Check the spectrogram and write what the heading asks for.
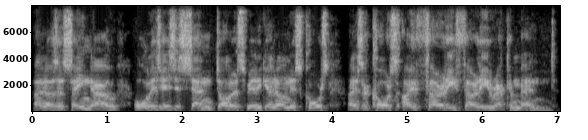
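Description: An older British affiliate marketer speaks briskly and expressively in a mid-range voice. Nasal with a head cold, he gives a rambling webcam talk from a small room, full of fillers and repeated phrases.

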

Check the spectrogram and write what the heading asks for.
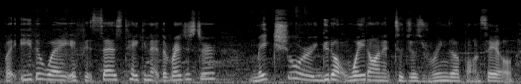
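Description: A shopping vlogger with a mid-range voice talks briskly while walking through a large indoor retail store, filming on a phone held in her hand. It's a casual walk-and-talk store tour, and she chats directly to her viewers.

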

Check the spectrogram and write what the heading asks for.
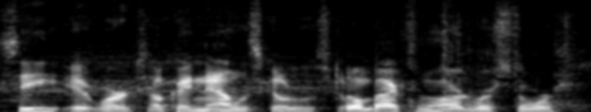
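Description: A man's voice: mid-range voice, animated, fast, fairly bright tone, faint music behind. A man hosting a casual home renovation vlog, chatting informally while showing tools and work. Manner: chatty, informal, laughs at own jokes. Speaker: channel host, DIY renovator. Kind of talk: casual DIY vlog narration. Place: mobile home and workbench indoors.

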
